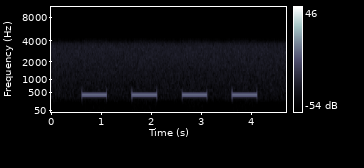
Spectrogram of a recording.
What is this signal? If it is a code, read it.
Telephone call progress tone (single-tone plan, as in Europe, Japan and elsewhere), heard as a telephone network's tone, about 420 Hz, 0.5 s on and 0.5 s off. Busy tone.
